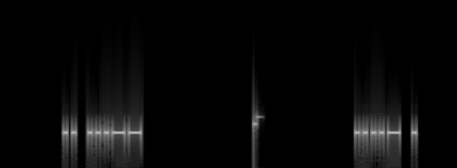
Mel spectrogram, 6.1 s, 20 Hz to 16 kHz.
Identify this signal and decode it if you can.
Morse code, heard as a keyed tone, about 22 wpm, 700 Hz. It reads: I3 4E
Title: Single-Letter Single-Number 22wpm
